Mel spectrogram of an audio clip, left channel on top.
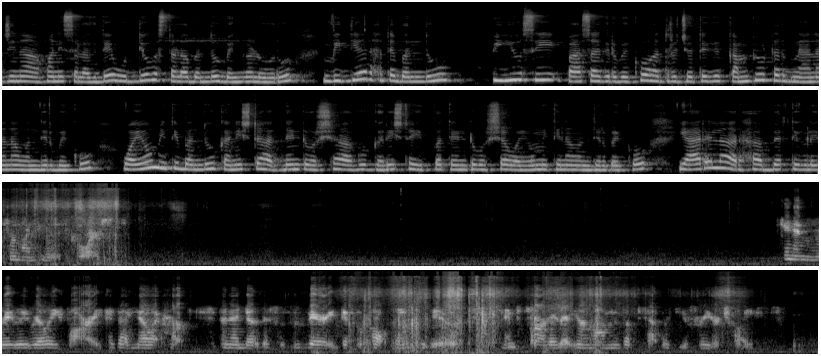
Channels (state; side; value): different; both; correlation 0.00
